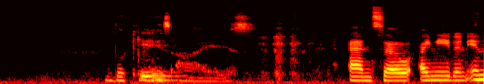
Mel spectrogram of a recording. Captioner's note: laughs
